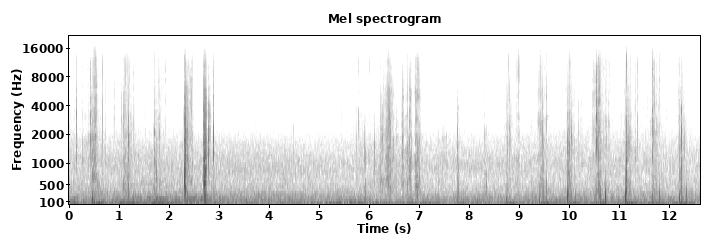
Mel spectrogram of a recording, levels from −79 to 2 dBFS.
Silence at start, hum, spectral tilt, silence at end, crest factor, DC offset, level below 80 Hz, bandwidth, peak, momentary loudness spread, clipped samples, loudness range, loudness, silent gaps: 0 s; none; -5 dB/octave; 0 s; 28 dB; under 0.1%; -42 dBFS; 16 kHz; -8 dBFS; 13 LU; under 0.1%; 9 LU; -39 LUFS; none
